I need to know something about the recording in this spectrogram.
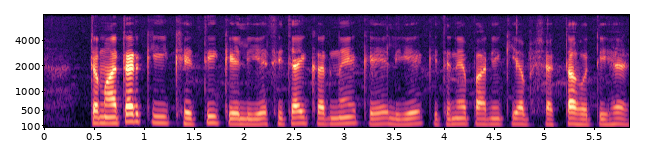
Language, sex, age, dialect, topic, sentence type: Magahi, male, 25-30, Western, agriculture, question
